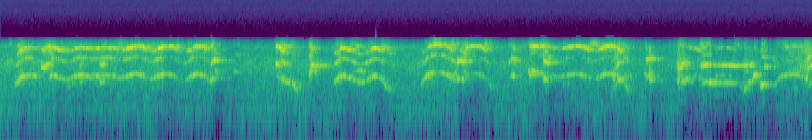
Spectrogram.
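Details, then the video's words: Bella, a pet dog, howling: a run of wavering, arched yowls with rising and falling pitch and bright overtones, broken into uneven bursts with short whimpering breaks between them. "Bella howling"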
